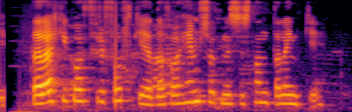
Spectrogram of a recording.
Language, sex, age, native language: Icelandic, female, 20-29, Icelandic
